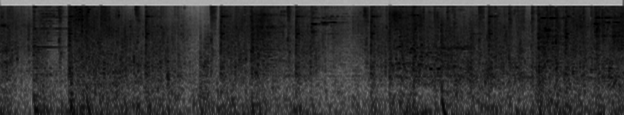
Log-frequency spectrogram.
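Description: Game spell effects crackle and boom in a fast fight.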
